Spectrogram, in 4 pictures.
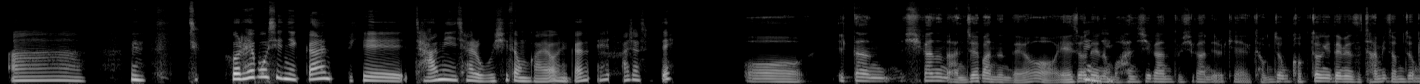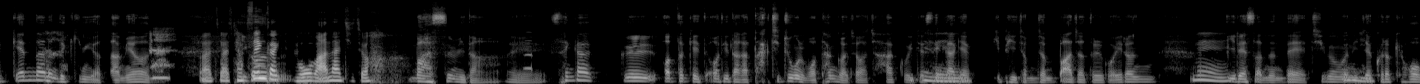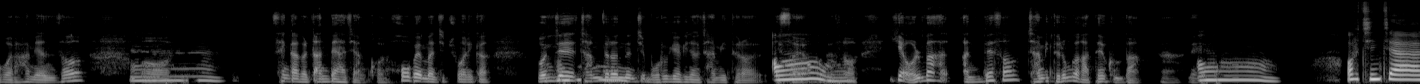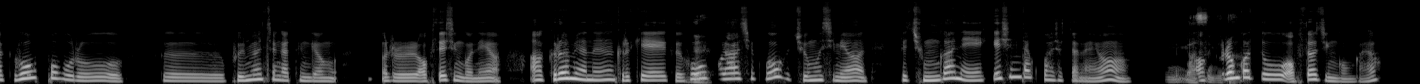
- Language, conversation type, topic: Korean, podcast, 수면 리듬을 회복하려면 어떻게 해야 하나요?
- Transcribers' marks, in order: tapping; laughing while speaking: "아"; laugh; other background noise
